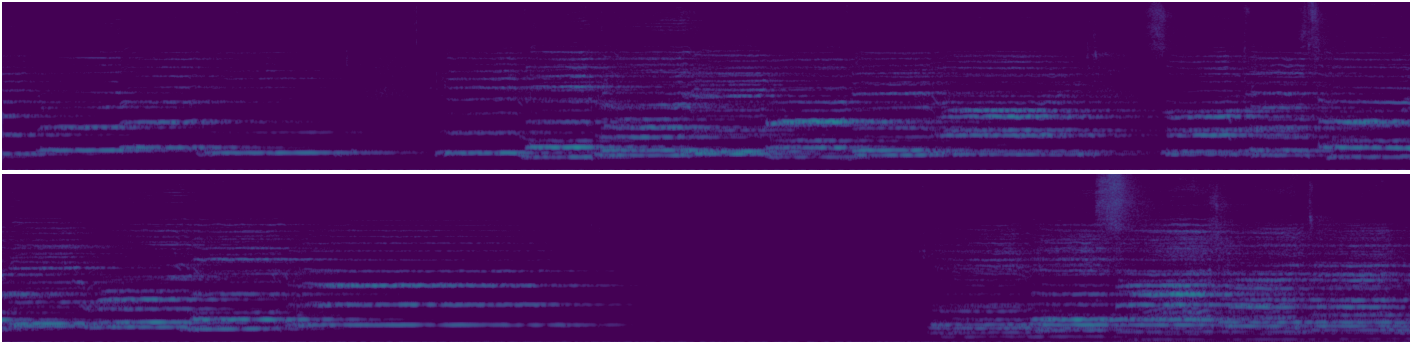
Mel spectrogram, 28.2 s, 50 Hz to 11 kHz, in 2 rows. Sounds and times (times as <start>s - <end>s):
Music: 0.0s - 20.7s, 23.2s - 28.1s.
